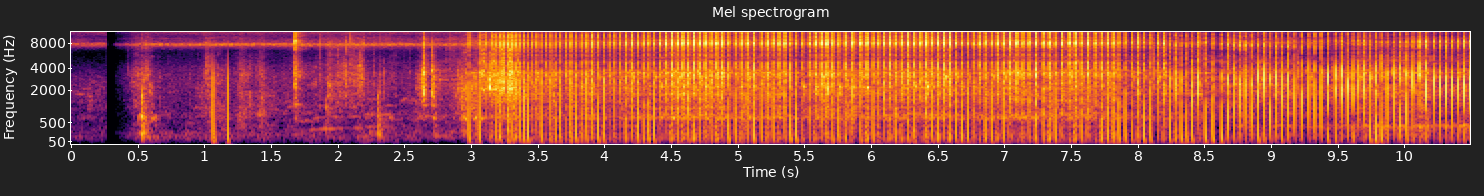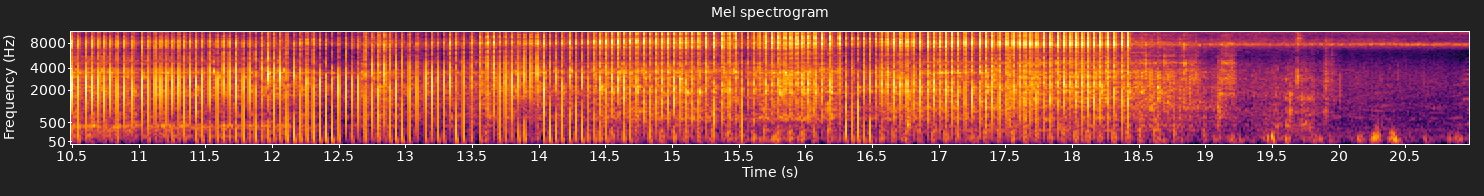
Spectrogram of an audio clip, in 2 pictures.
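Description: A Rusi MP Y 125 motorcycle engine starts up and runs steadily and loudly at close range for about fifteen seconds, then cuts off.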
